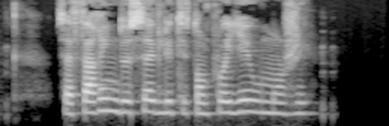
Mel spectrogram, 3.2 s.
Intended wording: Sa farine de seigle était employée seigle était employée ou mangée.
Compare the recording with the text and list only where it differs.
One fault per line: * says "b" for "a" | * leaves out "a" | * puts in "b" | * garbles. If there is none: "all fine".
* leaves out "seigle était employée"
